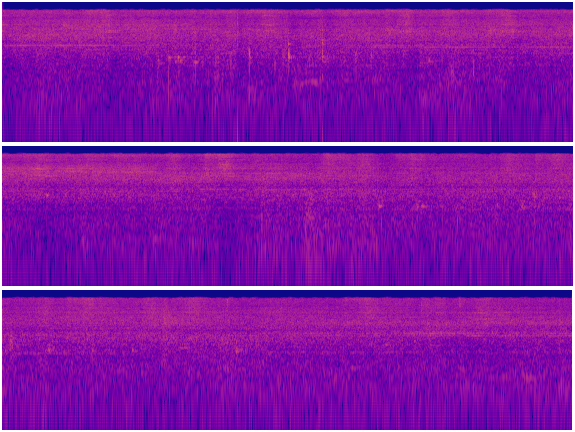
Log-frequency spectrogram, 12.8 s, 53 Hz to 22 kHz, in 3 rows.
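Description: Steady hissing machine noise of a Woodmaster WM-500X high-speed automatic cross-cut saw running with its dust extraction. A few sharp clacks of cut wood blocks come about one to two and a half seconds in.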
